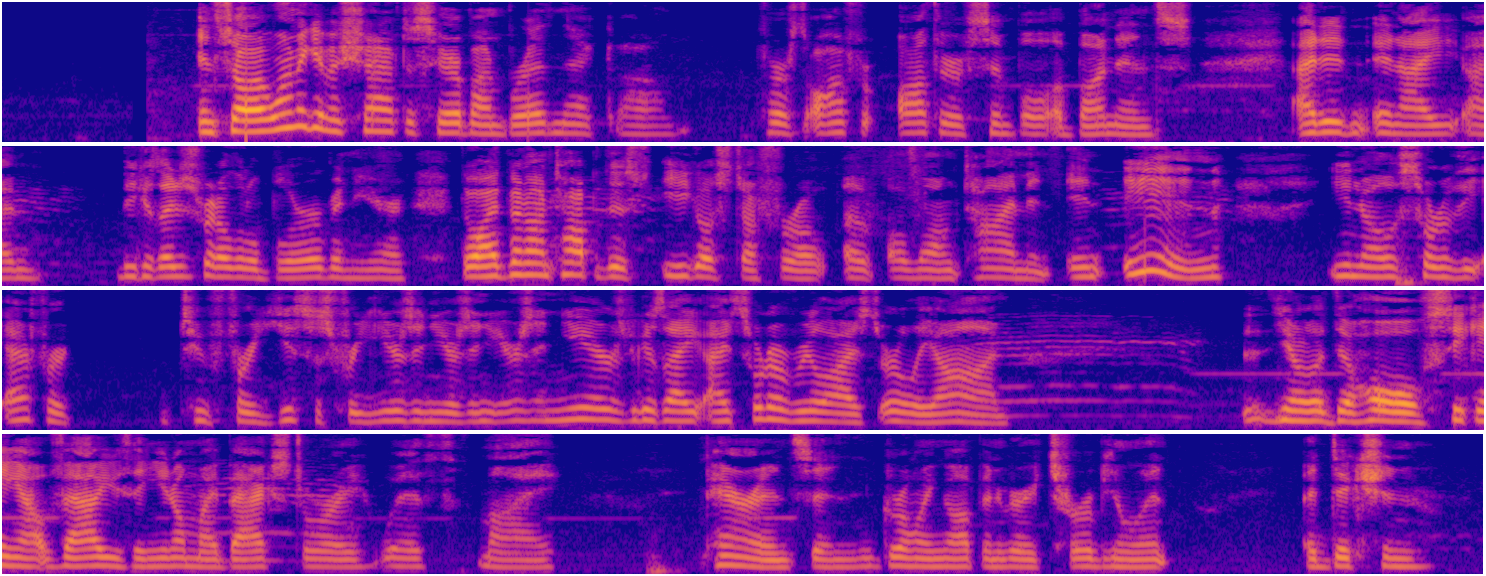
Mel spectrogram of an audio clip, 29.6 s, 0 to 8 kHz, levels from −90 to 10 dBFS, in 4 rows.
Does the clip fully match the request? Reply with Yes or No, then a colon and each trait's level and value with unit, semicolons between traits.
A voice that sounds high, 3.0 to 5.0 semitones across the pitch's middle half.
Yes: high, 195 Hz; average, 3.4 semitones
